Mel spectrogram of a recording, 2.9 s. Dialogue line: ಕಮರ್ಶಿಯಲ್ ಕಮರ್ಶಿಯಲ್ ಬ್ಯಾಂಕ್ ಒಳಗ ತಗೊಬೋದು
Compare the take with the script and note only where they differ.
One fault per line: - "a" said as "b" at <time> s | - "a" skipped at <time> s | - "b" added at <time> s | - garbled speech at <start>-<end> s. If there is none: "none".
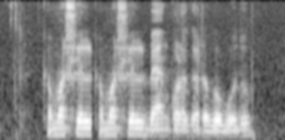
none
